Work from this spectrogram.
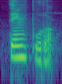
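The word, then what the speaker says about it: てんぷら: इसके बाद है तमपुरा अब जो ये यहां पे लिखा है इसका उच्चारण होता है लेकिन कई बार उसका उच्चारण भी करते हैं यानी म का साउंड आता है। यहां पे इन्होंने म का साउंड दिया हुआ है।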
